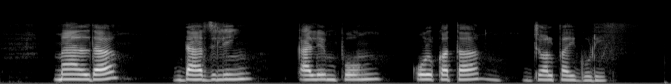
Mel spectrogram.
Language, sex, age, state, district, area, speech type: Nepali, female, 30-45, West Bengal, Darjeeling, rural, spontaneous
